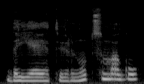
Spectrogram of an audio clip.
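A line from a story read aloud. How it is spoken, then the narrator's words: Mumbling. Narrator (Russian): пробормотал Семен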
